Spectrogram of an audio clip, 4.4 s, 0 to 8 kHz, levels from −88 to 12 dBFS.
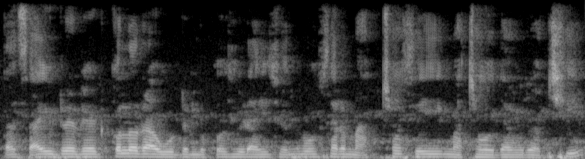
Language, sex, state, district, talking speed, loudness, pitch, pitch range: Odia, male, Odisha, Khordha, 230 wpm, -17 LUFS, 130 Hz, 125-140 Hz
